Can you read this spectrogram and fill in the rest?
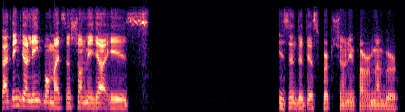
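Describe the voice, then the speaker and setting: A man's voice: medium pitch, fairly even intonation, normal speed, slight background noise. A man chatting casually as a game streamer, hesitant and rambling, often repeating words. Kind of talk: casual live-stream commentary and chat.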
